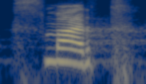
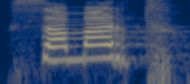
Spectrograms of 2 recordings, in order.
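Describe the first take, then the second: First: The s runs straight into the m. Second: A vowel follows the first s sound. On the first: The speaker calls it wrong. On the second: The speaker calls it right.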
